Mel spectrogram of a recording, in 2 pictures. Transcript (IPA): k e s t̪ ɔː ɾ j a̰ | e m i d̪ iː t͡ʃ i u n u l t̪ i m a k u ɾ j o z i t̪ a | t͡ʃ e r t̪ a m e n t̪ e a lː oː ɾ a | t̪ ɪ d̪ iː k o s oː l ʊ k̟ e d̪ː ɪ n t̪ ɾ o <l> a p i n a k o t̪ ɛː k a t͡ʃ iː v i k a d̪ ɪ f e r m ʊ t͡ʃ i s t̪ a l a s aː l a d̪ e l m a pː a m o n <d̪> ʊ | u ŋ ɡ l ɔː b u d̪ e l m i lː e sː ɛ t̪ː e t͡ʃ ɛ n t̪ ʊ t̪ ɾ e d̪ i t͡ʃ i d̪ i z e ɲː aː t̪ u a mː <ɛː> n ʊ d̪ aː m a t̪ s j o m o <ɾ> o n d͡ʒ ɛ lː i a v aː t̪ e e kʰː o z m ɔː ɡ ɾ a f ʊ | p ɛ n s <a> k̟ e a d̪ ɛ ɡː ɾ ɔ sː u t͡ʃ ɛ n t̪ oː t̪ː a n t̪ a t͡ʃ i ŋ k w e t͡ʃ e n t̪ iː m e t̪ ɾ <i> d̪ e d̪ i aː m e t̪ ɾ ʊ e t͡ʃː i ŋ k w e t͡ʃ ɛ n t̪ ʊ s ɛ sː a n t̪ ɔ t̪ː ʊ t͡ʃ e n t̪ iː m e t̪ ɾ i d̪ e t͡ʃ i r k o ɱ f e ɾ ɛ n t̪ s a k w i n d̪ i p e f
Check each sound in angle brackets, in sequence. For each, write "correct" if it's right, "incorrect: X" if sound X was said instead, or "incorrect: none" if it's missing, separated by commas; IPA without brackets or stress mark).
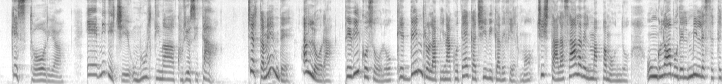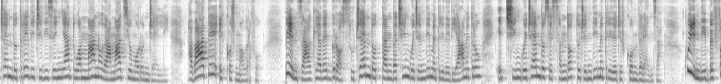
correct, correct, incorrect: aː, correct, correct, correct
